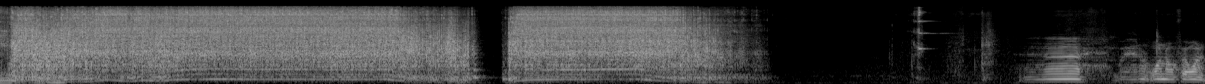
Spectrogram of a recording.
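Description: A power drill with a 2-inch Milwaukee hole saw grinds loudly and steadily through metal plate, wearing the bit down, cutting out briefly, then winds down into quieter clanks and whirring bursts.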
